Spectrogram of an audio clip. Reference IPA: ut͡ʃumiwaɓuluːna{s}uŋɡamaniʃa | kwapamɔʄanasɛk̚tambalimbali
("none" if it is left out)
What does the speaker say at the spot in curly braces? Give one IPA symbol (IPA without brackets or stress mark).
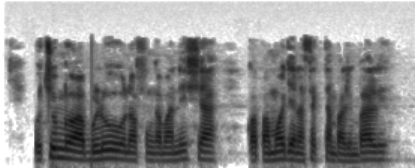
f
